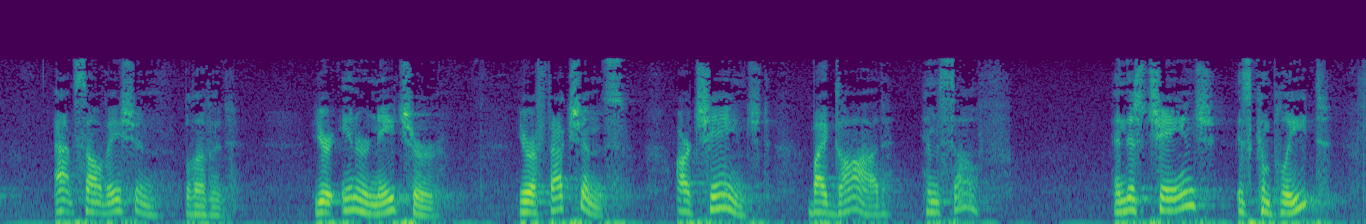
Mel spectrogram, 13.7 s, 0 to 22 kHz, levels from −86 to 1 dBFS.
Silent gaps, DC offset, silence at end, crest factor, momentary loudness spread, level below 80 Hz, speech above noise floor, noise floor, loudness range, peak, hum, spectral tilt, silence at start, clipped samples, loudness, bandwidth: none; under 0.1%; 0 s; 18 dB; 14 LU; -40 dBFS; 32 dB; -51 dBFS; 4 LU; -2 dBFS; none; -5 dB/octave; 0 s; under 0.1%; -19 LUFS; 8.8 kHz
